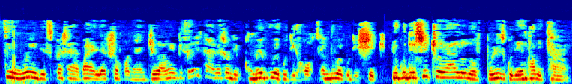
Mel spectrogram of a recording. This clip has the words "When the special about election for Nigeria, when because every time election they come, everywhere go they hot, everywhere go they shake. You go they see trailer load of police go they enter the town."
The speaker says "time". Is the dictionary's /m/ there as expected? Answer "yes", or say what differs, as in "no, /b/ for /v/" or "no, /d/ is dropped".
no, /m/ is dropped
